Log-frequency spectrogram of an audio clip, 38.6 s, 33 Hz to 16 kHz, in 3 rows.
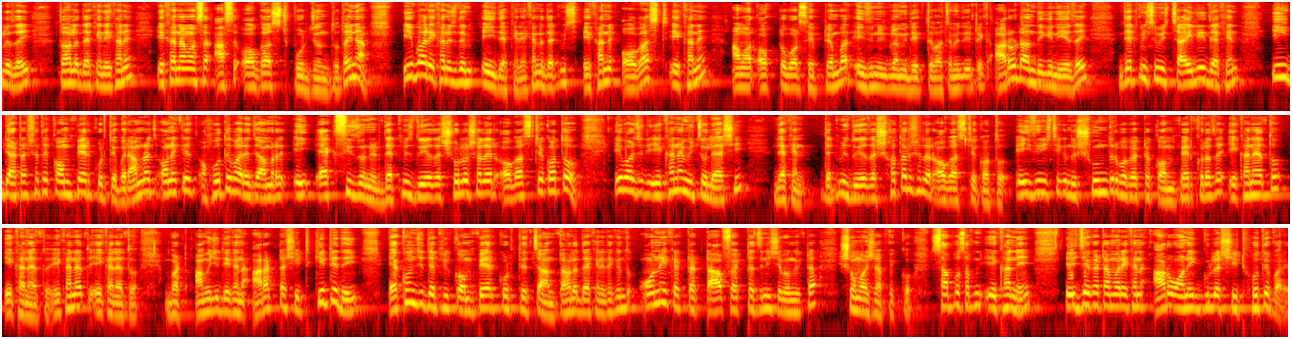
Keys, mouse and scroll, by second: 4.0 click, 5.8 click, 6.7 click, 7.5 click, 7.9 click, 8.4 click, 9.6 click, 10.0 click, 10.7 click, 11.2 click, 11.5 click, 12.0 click, 13.9 click, 14.5 click, 18.7 click, 18.9 click, 19.5 click, 22.2 click, 23.7 click, 24.7 click, 25.4 click, 25.9 click, 26.6 click, 27.0 click, 28.0 click, 29.3 click, 31.0-34.6 drag, 35.4-36.8 drag, 37.1 right click, 38.3 click.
